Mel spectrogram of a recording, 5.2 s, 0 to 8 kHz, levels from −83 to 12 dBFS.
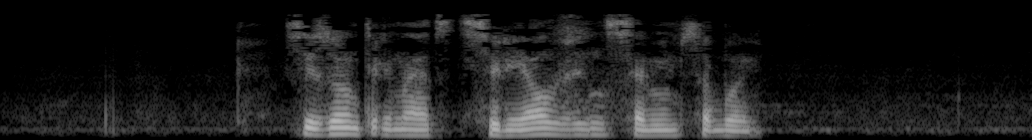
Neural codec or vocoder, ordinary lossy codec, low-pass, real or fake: codec, 16 kHz, 2 kbps, FreqCodec, larger model; MP3, 24 kbps; 7.2 kHz; fake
